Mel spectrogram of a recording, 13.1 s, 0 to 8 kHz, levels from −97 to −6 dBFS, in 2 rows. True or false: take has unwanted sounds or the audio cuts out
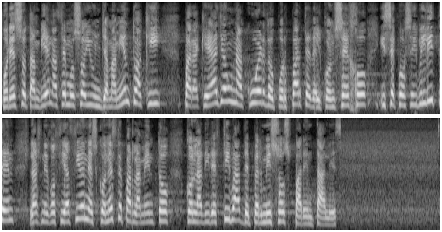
false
